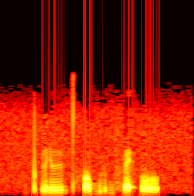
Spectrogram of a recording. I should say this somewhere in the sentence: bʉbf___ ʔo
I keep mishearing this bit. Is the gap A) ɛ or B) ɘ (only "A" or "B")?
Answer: A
